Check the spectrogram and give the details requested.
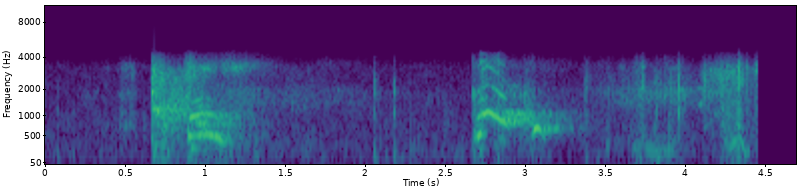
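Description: Two explosive sneezes about two seconds apart, the second followed by a few short breathy sounds.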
